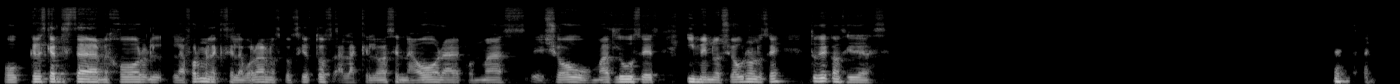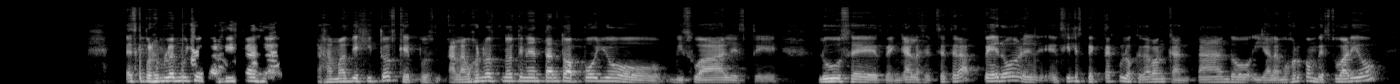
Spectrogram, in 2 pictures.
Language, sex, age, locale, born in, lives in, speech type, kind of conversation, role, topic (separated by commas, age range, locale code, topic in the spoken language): Spanish, male, 45-49, es-MX, Mexico, Mexico, conversation, podcast, host, ¿Qué es lo que más te gusta de ir a conciertos o festivales?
